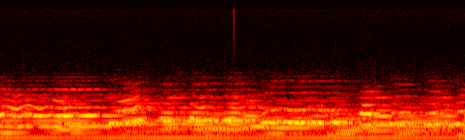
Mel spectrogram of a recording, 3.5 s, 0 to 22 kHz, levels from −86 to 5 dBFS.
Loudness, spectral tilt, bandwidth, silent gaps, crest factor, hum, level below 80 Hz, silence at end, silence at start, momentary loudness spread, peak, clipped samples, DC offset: -27 LUFS; -9.5 dB/octave; 17.5 kHz; none; 12 dB; none; -42 dBFS; 0 s; 0 s; 3 LU; -16 dBFS; under 0.1%; under 0.1%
